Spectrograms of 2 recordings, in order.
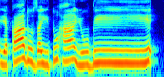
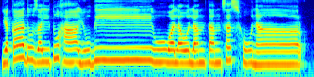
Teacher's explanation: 4 حرکت دینے کے بعد میں نے آخر میں حمزہ کو ساکن کیا اور جھٹکا دیا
